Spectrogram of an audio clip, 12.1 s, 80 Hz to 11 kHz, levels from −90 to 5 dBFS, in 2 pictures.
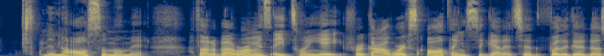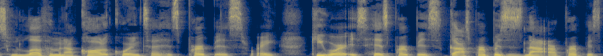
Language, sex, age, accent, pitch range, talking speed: English, female, 20-39, American, 155-180 Hz, 210 wpm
